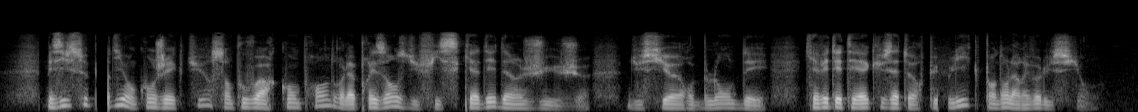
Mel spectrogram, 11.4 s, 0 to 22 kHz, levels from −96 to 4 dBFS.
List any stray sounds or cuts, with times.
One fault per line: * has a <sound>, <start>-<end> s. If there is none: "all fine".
* has a dropout, 1.0-1.1 s
* has a dropout, 9.4-9.5 s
